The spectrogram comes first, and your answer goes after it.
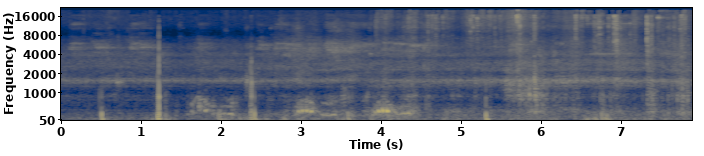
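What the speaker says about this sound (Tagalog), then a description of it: "Naglalaban ang mga ibon, sila nga nananamasigla." Racing pigeons coo and flutter in scattered bursts, with soft thumps and wing clatter in a scuffle, moderately close over a faint outdoor hum, with no talk.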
